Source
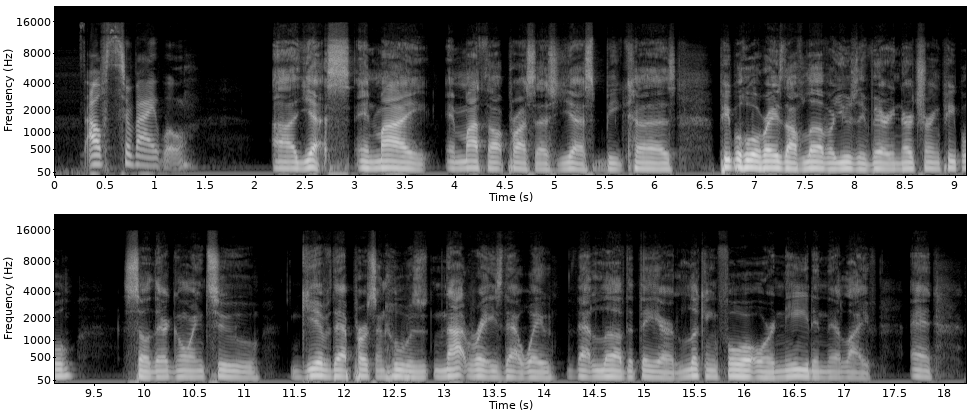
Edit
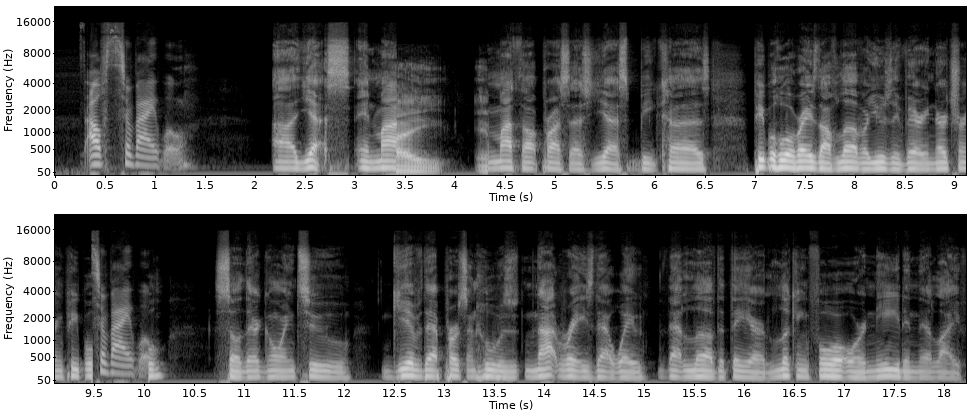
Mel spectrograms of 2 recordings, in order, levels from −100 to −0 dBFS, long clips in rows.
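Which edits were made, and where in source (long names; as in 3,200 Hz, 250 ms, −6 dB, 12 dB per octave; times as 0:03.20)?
0:00.62–0:01.19: duplicate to 0:09.14
0:03.41–0:03.99: play speed 63%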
